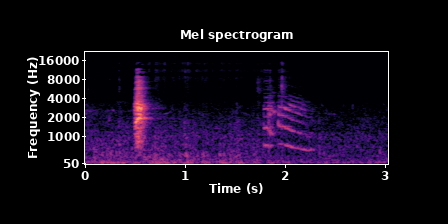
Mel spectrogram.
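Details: Wild cockatoos from a flock being hand-fed on a home deck in Australia during cold, wet winter weather; a short harsh burst, then a raspy screech sliding downward, with quiet background between calls.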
